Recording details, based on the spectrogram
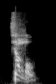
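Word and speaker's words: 兆: লাখ কোটিকে কি বলে চাও চাও এটার উচ্চারণ মর্নিং এর মত ঝাও হবে না না যাও না চাও চাও এই ক্যারেক্টারে কি বলে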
